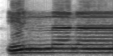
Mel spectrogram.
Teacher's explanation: mad jaiz munfasil. Ini tertibnya dipanjangkan 4 harokat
